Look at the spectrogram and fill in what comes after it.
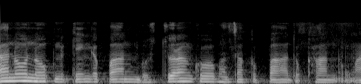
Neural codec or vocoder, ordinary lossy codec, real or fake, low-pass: vocoder, 44.1 kHz, 128 mel bands, Pupu-Vocoder; none; fake; 7.2 kHz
